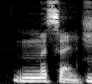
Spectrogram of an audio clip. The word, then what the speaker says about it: Maçães: It's Macias, right? – Massage. – Massage. – A little softer.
